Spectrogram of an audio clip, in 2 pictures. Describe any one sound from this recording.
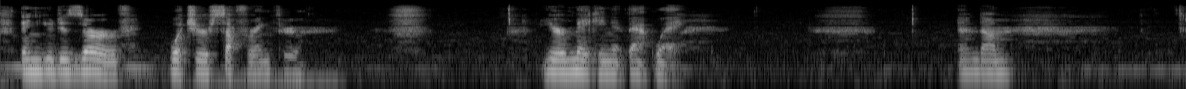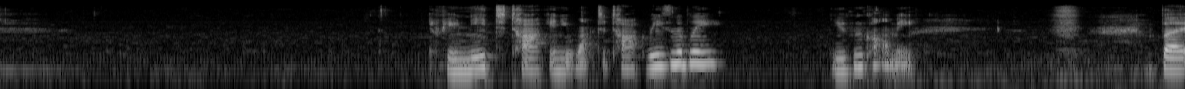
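A woman talks close to a microphone, calmly, with pauses.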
